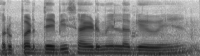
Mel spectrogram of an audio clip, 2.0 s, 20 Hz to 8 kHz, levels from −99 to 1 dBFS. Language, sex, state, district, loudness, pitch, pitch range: Hindi, male, Uttar Pradesh, Shamli, -16 LUFS, 135 Hz, 130-145 Hz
